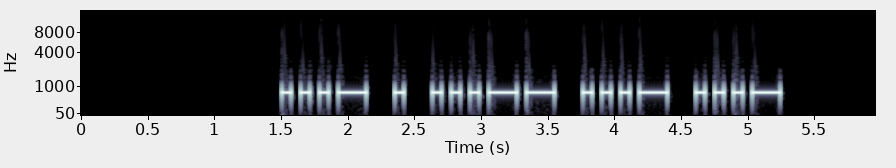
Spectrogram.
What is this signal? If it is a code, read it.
Morse code, heard as a keyed tone, about 17 wpm, 700 Hz. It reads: VE3VV
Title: DXCC-100 Call Signs - 5 Characters - Repeated 3x - 17wpm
